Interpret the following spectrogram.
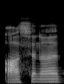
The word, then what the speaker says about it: Asuna: how it's pronounced but it is pronounced asana the japanese way because i got it from you know an anime but yeah okay and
